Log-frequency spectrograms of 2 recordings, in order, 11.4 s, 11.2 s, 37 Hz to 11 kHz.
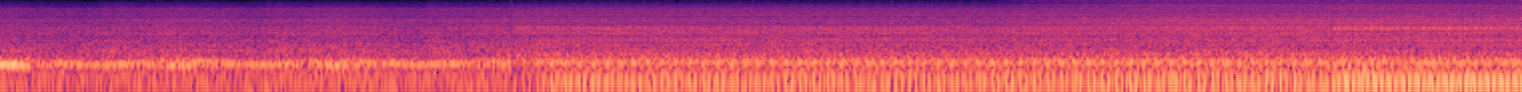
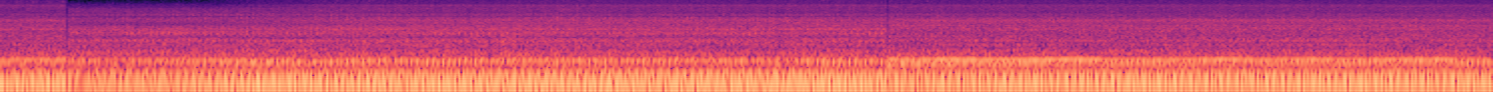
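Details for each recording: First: Supercharged Nissan VK56 V8 in a Nissan Gloria on a Link ECU, after both fuel pumps were switched on: a low, steady burble catches and settles into an even idle with no misses, with fuel pressure at 265 kPa, just under 3 bar. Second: Supercharged Nissan VK56 V8 in a Nissan Gloria on a Link ECU, not yet fully warmed up, with master fuel cut from 27 to 17: deep, slightly lumpy idle with an uneven pulse. Fuel pressure is too low and needs at least 3 bar.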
